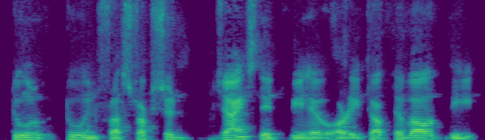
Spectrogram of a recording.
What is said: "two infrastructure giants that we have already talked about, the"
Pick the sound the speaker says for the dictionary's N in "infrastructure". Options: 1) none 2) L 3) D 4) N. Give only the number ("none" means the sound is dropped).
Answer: 4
